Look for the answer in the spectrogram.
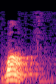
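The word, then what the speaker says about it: Vav (ו): Now we come to the sixth letter, the letter we pronounce it Vav, or Vav. There's no the V, the W should be a V.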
